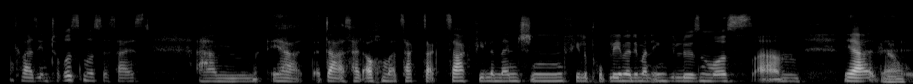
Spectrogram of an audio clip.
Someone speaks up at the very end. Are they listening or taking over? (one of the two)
listening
